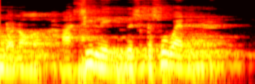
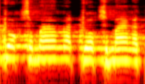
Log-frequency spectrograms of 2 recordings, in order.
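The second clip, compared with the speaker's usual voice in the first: nurses cheering on; 7 semitones higher than usual. Retold or imitated.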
